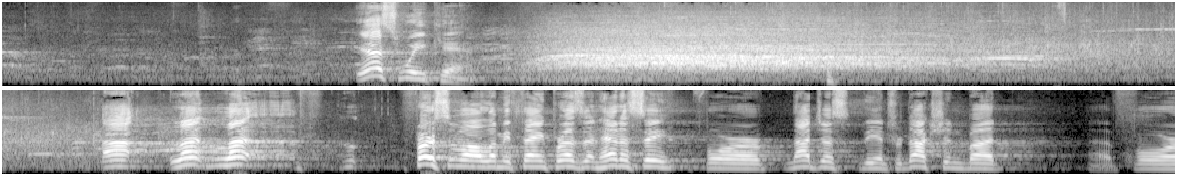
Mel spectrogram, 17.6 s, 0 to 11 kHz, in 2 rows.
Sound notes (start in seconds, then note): 8.6 applause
